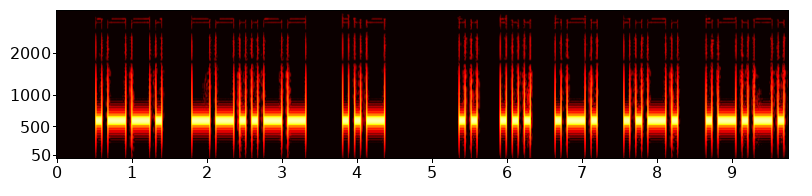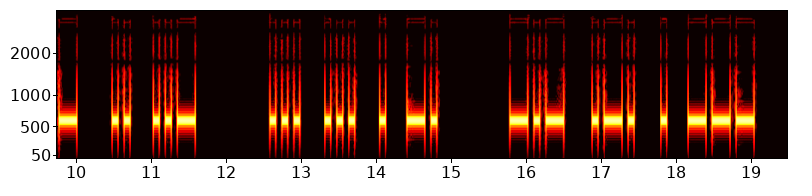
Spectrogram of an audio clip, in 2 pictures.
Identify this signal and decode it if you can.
Morse code, heard as a keyed tone, about 15 wpm, spaced as for 13 wpm, 600 Hz. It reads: P,U ISRF.IU SSEN KREO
